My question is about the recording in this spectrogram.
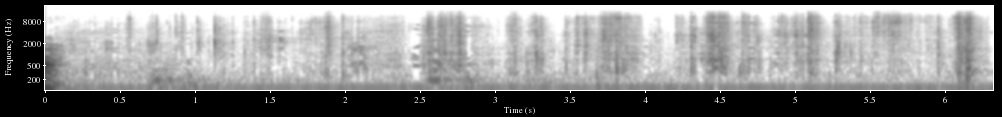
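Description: Plastic wrapper of a Panini Donruss basketball trading-card pack being torn open and crinkled by hand: a run of irregular crackles, busiest in the middle, over a faint steady low hum.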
